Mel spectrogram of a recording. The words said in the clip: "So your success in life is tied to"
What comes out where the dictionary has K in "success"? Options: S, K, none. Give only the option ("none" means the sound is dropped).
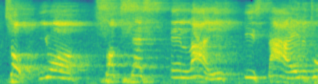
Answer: K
